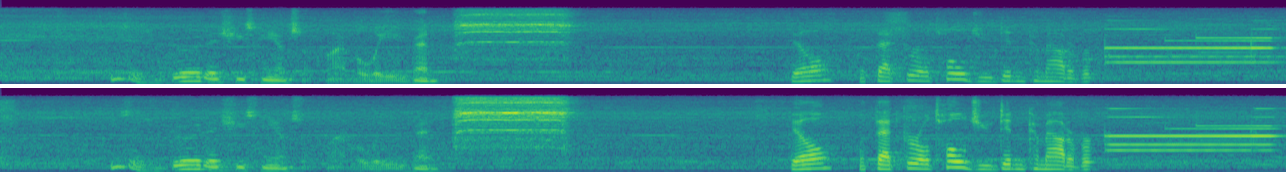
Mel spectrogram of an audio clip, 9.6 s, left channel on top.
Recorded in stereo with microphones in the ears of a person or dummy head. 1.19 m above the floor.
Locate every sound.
0.8 s a man speaking: 5° right (ahead or behind), 1.5 m; by 3.3 s 85° left, 0.9 m
3.4 s a drill: 30° right (ahead or behind), 2.5 m
5.9 s a man speaking: 40° right (ahead or behind), 0.6 m
8.3 s a bell: 20° left (ahead or behind), 4 m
